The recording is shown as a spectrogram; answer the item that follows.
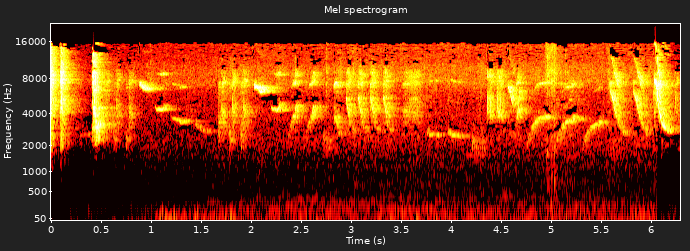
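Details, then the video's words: Long-tailed shrike chattering as it hears a phone: a varied, jumbled run of high chirps, quick down-slurred whistles and scratchy notes, with short loud harsh calls at start and end. "Burung pentet cerewet dengar suara hp"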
